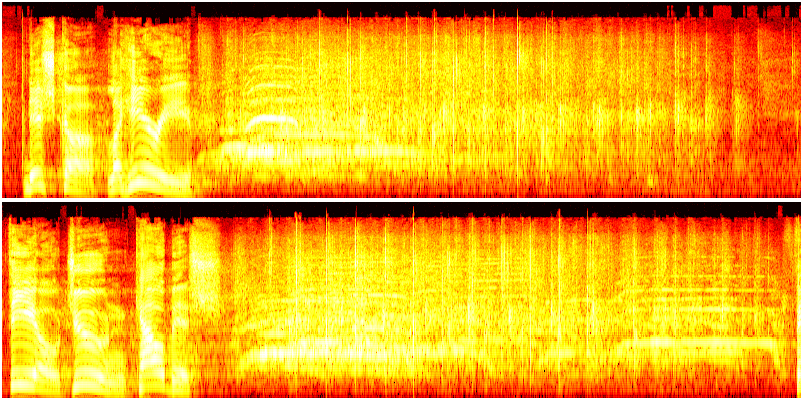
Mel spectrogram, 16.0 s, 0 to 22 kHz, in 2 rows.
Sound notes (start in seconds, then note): 2.0 participants applauding; 10.4 participants applauding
